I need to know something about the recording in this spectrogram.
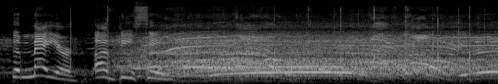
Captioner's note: applause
